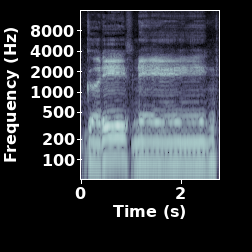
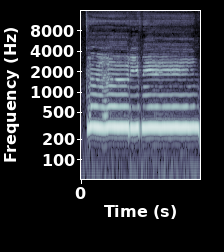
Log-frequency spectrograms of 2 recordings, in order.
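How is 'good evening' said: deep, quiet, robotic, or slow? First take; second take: deep; robotic. First: It is said in a low, grumpy voice. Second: It is said in a flat robotic voice. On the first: "down really low, like you were just kind of tired and grumpy" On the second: "like a robot"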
